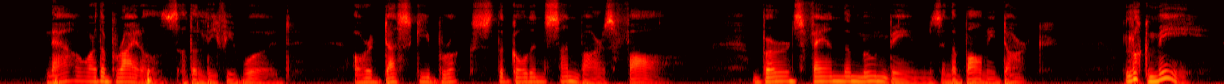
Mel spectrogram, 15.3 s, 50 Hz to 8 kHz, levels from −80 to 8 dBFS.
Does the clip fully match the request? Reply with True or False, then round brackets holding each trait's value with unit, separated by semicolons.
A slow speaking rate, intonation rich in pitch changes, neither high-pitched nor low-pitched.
False (100 wpm; 6.7 semitones; 100 Hz)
